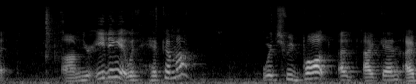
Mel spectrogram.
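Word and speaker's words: jícama: but you're mad mex jicama is it actually the Spanish word because the J pronounces in HS is Spanish so your question was why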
